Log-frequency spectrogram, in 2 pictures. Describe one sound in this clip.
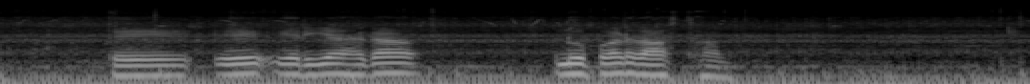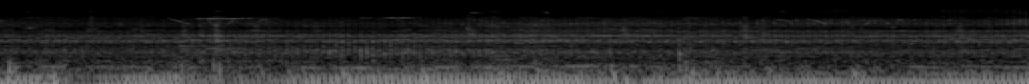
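A tractor engine hums faintly in the distance.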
